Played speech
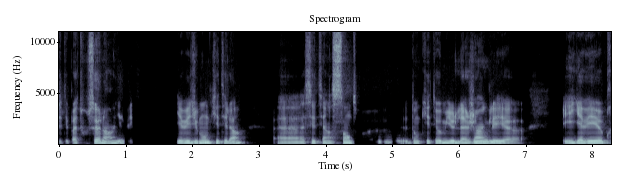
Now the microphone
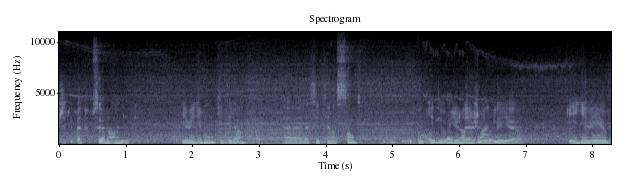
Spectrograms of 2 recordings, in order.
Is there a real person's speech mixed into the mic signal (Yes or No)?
Yes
